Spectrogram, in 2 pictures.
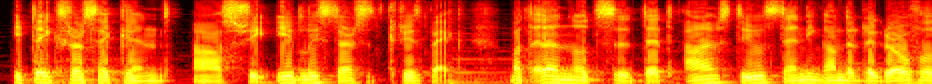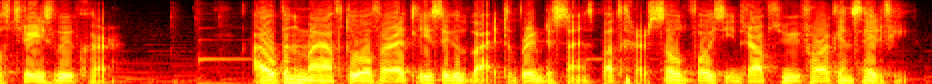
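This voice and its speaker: A man reading a visual novel aloud in a relaxed, casual way, adding his own comments and sometimes tripping over words. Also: low-pitched. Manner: relaxed, casual, with occasional slips and restarts. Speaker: let's play host reading a visual novel.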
